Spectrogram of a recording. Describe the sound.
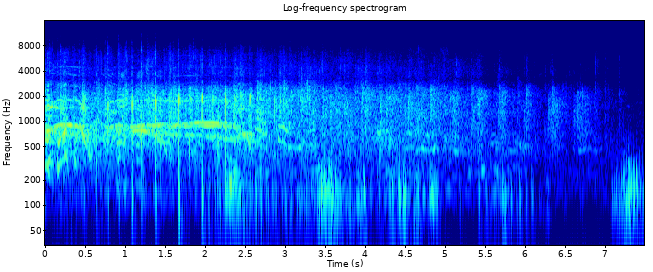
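A crowd applauds with dense, steady clapping that gradually thins and softens over several seconds, with a few scattered voices mixed in and faint talk near the end.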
